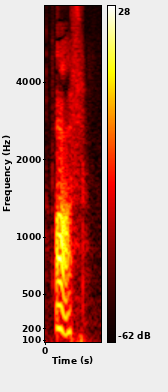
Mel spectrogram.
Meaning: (adverb) 1. In a direction away from the speaker or other reference point 2. Into a state of non-operation or non-existence 3. So as to remove or separate, or be removed or separated
- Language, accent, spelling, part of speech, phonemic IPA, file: English, US, off, adverb / adjective / preposition / verb / noun, /ɔf/, En-us-off.ogg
